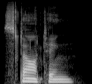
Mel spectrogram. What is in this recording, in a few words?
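"starting", British English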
